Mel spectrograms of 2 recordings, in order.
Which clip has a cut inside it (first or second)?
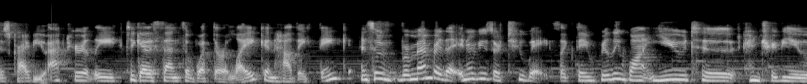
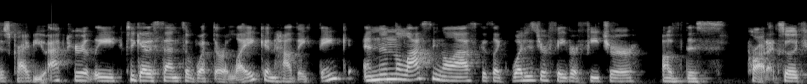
first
